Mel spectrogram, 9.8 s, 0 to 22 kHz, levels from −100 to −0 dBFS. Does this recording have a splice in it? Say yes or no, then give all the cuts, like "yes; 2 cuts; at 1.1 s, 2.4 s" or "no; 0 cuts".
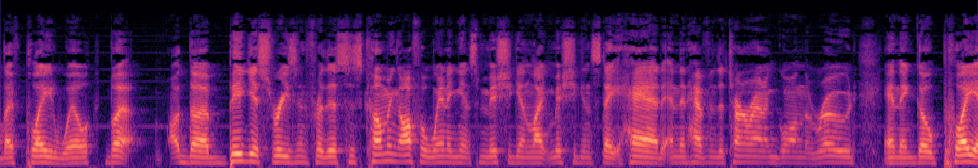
yes; 1 cut; at 1.0 s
